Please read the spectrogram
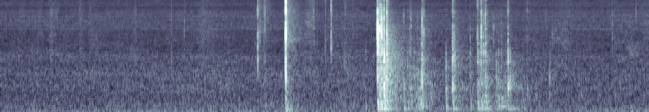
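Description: Plastic clicks and light clatter of coloring markers being picked up and uncapped: a few sharp single clicks, then about a second later a quick flurry of clicks and knocks.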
